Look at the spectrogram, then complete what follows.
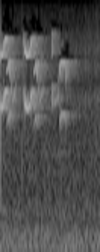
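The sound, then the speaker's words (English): A small sparrow-like bird gives a quick run of high, thin chirping notes over about a second, clear, then the sound fades into quiet background hiss. “Little sparrow, like bird.”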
